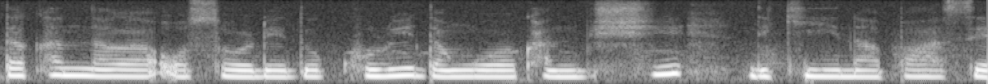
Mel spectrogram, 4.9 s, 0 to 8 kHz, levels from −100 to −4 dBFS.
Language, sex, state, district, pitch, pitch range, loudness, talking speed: Nagamese, female, Nagaland, Kohima, 190 Hz, 185-205 Hz, -13 LUFS, 170 wpm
